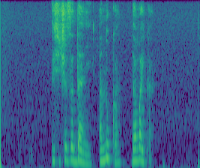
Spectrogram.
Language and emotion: Russian, angry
